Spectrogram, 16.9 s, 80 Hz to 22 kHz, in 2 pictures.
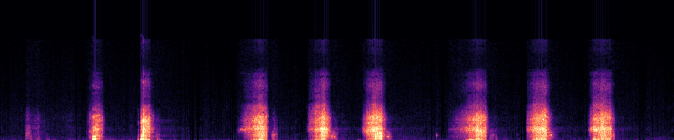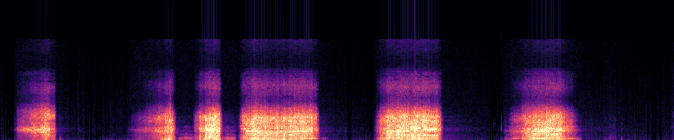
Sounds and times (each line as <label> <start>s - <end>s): dragon or monster -smelling 5.6s - 7.8s
dragon or monster -smelling 8.6s - 9.2s
dragon or monster -smelling 10.1s - 12.5s
dragon or monster -smelling 13.1s - 14.0s
dragon or monster -smelling 14.8s - 15.8s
